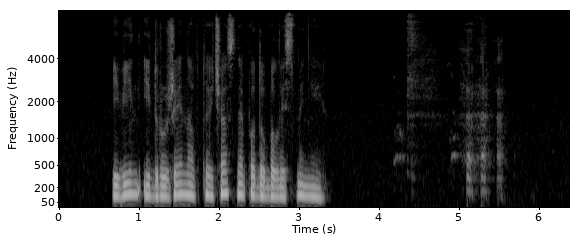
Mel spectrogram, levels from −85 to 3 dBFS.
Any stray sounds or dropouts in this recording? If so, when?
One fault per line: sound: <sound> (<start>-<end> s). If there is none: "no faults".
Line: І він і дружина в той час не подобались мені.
sound: laugh (4.2-5.7 s)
